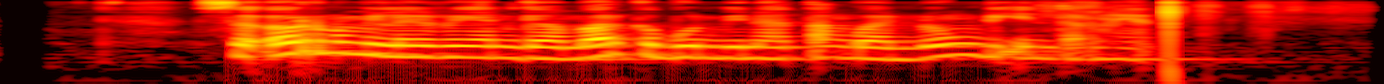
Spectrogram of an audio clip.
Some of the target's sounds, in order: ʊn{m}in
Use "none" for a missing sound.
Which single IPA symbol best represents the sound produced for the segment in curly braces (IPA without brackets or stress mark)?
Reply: b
